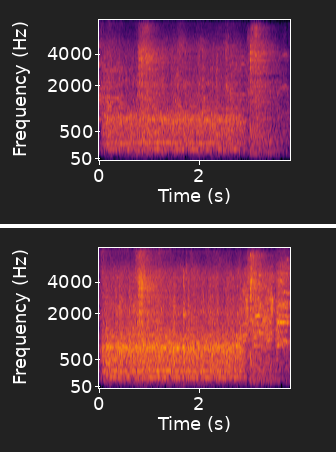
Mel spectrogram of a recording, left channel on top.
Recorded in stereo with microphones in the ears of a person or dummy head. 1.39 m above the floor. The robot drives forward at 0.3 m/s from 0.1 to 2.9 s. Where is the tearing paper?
40° right (ahead or behind), 3 m; by 3.2 s 35° right (ahead or behind), 3.5 m.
